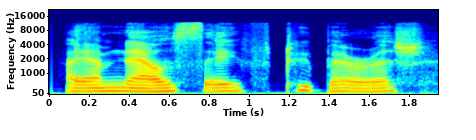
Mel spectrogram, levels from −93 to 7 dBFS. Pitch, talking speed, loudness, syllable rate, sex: 155 Hz, 185 wpm, -20 LUFS, 5.1 syllables/s, female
